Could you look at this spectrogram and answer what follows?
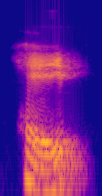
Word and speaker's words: height: Next vocabulary is hate. For pronunciation is hate.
